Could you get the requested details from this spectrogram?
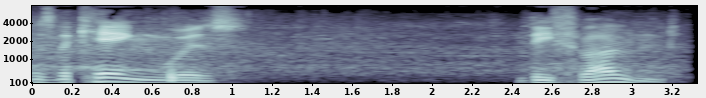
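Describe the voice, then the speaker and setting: A man's voice: lowish voice, drawn-out words, a little mellow, highs cut off, slight background noise. A man giving live darts commentary as a broadcast commentator.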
